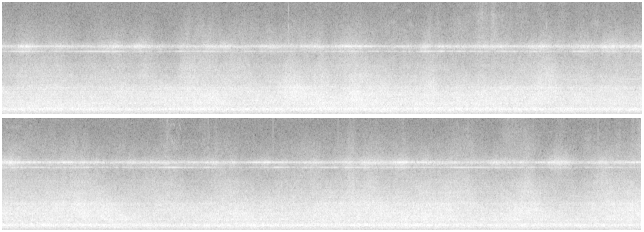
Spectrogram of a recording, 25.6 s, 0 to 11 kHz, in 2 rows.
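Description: Amazon Boeing 767 freighter at JFK airport, a steady loud jet engine roar held without a break, broadband and droning throughout.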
